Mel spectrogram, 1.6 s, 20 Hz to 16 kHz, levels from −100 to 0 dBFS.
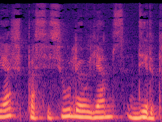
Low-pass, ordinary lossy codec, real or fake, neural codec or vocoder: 14.4 kHz; MP3, 64 kbps; real; none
